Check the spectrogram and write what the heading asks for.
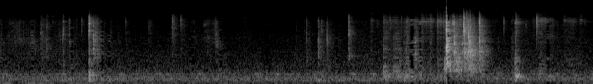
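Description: Small clicks and light rustling as small plastic toy items and their packaging are handled on a table, with one louder crinkling rustle of packaging about four and a half seconds in.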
